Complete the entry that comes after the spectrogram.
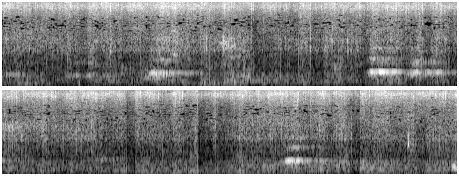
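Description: Potatoes tipped into a hot frying pan of oil with sliced onions for chili chicken, giving a steady, loud sizzle and frying hiss throughout, with a few soft stirring scrapes.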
